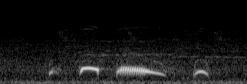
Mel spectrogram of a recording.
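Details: Spotted dove cooing in the Thổ Đồng voice to lure wild doves. One four-note phrase: quiet pip, steady coo, extended descending coo, short mellow ending, over a faint low hum.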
